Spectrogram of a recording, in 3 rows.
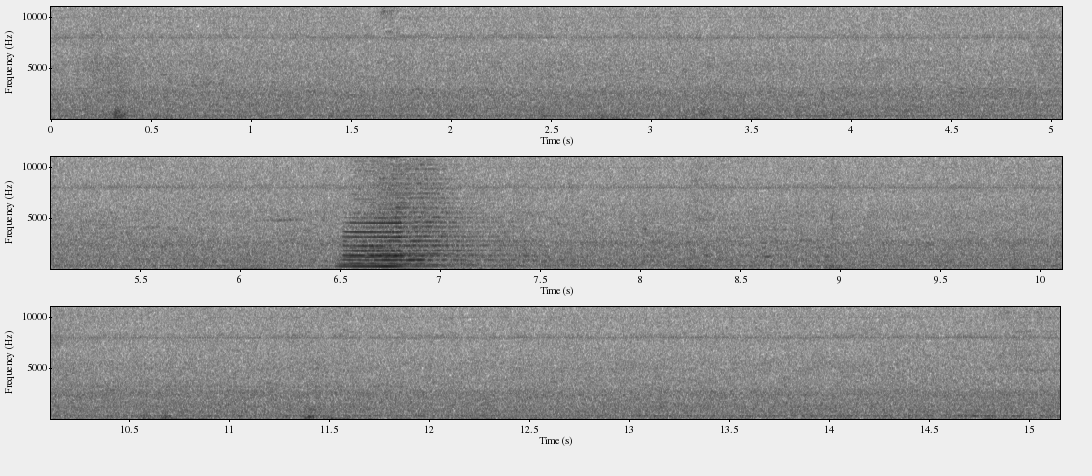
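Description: Passenger train running steadily along the track, heard from inside a coach, with one short blast of the ALCO WDG3A diesel locomotive's horn about halfway through.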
